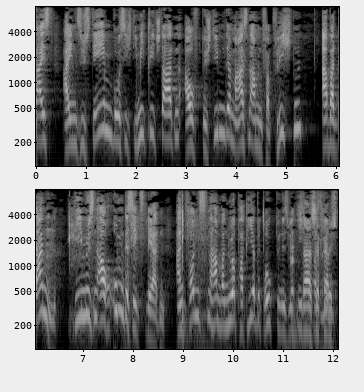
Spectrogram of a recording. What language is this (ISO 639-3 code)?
deu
